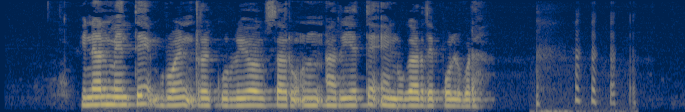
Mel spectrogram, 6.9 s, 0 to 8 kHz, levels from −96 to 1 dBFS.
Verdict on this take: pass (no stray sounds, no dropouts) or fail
fail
